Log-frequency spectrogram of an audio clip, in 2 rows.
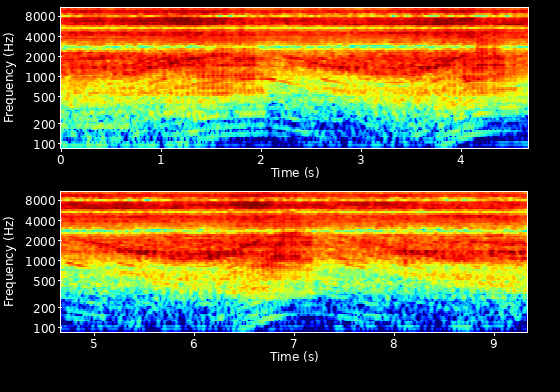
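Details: Mitsubishi 6A13 engine, revved up and down every few seconds: metallic knock riding on the revs from worn, damaged rod bearings.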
